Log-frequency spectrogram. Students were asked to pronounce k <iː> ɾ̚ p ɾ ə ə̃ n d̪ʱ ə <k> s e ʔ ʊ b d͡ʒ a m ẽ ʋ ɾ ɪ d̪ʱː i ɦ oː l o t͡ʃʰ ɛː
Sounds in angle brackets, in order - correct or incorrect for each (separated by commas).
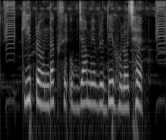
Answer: correct, correct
